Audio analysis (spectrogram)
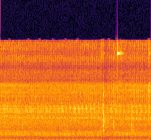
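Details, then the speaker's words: Yamaha Mio Fino that stutters when hot, normal when cold; after fuel pump priming and restart, stutter gone but idle stays high, fast even putter not settling even after adjusting idle screw; manual ECU reset via battery disconnect planned next. "Motor ini langsung normal. tapi langsamnya masih naik."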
